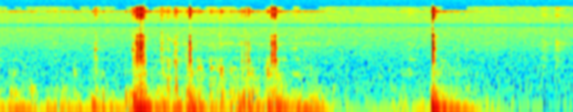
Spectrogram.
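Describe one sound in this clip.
Small metal tools click and tap.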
